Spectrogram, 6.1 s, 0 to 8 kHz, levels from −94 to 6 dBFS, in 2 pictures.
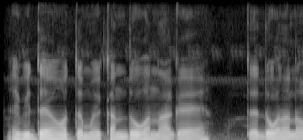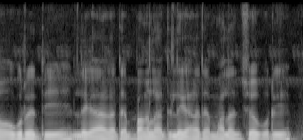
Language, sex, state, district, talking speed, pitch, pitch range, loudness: Chakma, male, Tripura, West Tripura, 160 wpm, 100 Hz, 95-105 Hz, -19 LUFS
